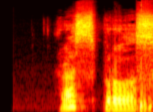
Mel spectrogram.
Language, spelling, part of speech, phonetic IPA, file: Russian, расспрос, noun, [rɐs(ː)ˈpros], Ru-расспрос.ogg
- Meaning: questioning, making inquiries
